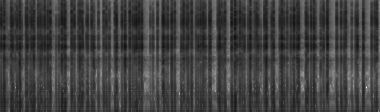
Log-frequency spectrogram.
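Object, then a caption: Hardcover paper journal. Long nails tap quickly on the cover of an ornate hardcover paper journal held close up, making a rapid, uneven stream of short, dry clicks. Each tap is a low, papery thud with a bright edge that dies away almost at once.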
